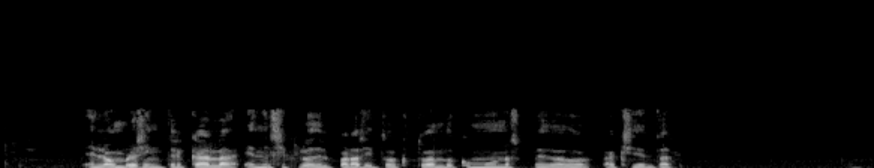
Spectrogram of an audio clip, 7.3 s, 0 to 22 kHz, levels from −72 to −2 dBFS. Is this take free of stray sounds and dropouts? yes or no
yes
